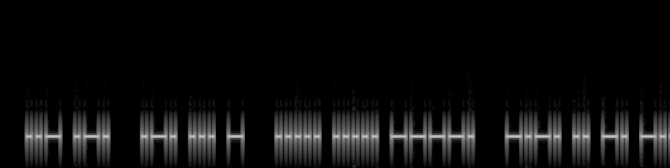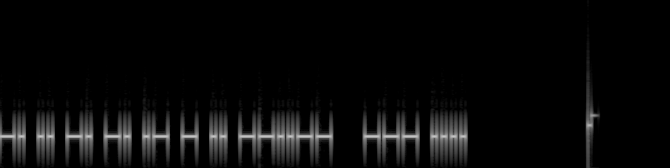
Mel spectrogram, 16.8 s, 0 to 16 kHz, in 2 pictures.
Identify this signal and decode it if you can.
Morse code, heard as a keyed tone, about 20 wpm, 700 Hz. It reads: UR RST 559 CINCINNATI, OH
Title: Practice QSO - Exchange 1 - Beginning - 20wpm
